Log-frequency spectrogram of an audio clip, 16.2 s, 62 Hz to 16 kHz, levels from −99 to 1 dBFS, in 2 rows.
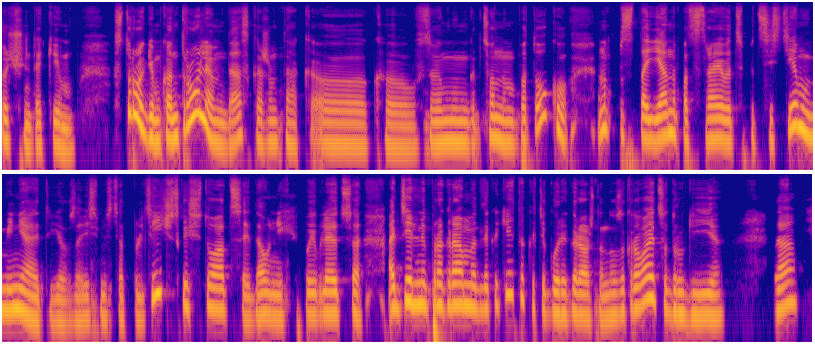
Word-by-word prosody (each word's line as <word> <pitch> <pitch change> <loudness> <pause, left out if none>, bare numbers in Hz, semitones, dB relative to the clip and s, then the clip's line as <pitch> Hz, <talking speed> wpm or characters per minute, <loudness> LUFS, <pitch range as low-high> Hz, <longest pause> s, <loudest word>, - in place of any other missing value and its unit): очень 155 -5 -3
таким 135 -3 -3 0.4
строгим 255 - +5
контролем, 185 - +5
да, 155 +6 -2
скажем 155 -4 -6
так, 145 -4 -7
э, 145 -1 -3
к, - - -20
э, 135 -1 -3
своему 155 +2 0
миграционному 160 +1 -1
потоку, 240 - -1 0.3
она 240 +3 +1
постоянно 190 +1 +2
подстраивается 170 0 -1
под - - -13
систему, 240 - +2
меняет 180 -8 +2
её 130 -1 -6
в - - -13
зависимости 135 0 -8
от 130 - -9
политической 250 - 0
ситуации, 185 -6 -2
да. 150 +3 -1
У - - 0
них 145 -2 -3 0.2
появляются 160 0 0 0.3
отдельные 215 +3 +4
программы 215 0 +3
для 190 0 -3
каких-то 270 +7 -3
категорий 170 -7 -2
граждан, 150 -3 -1
но 150 - -2
закрываются 200 +6 +1
другие, 155 -2 -1 0.5
да? 210 +6 +1
165 Hz, 145 wpm, -24 LUFS, 150-200 Hz, 0.5 s, строгим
